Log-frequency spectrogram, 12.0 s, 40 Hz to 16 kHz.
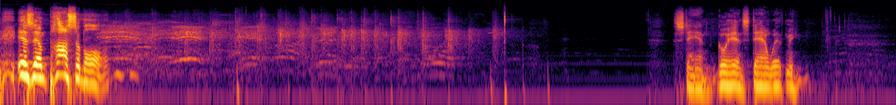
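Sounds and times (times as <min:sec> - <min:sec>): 
speech: 0:00.1 - 0:01.6, 0:09.1 - 0:10.8
crowd voices and shouts: 0:01.0 - 0:04.1
audience clapping: 0:01.3 - 0:06.9.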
